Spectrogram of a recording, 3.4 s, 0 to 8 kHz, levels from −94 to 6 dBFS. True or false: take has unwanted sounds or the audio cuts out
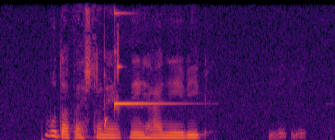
true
